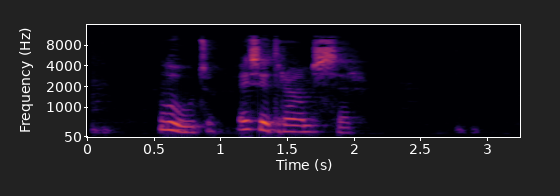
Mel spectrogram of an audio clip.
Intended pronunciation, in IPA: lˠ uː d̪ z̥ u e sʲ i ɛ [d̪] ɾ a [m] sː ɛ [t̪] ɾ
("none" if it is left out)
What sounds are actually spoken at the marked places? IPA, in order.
t̪, m, none

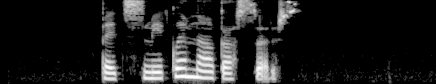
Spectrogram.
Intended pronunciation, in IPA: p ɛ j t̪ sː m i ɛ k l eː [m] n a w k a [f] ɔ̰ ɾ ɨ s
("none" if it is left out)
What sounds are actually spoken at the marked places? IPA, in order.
m, s

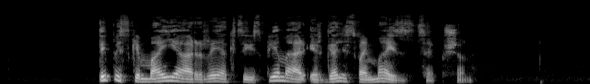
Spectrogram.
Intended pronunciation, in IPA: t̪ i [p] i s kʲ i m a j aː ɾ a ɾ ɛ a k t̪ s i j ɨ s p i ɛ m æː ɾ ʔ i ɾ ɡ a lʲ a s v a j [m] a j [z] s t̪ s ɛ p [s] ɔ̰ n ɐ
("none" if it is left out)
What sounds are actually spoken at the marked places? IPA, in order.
p, m, z, ʃ

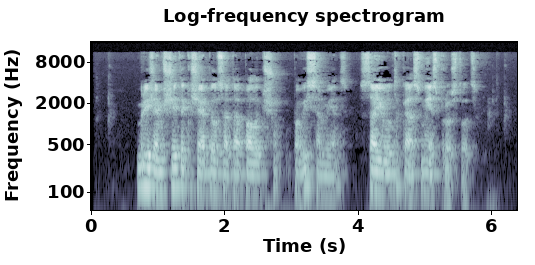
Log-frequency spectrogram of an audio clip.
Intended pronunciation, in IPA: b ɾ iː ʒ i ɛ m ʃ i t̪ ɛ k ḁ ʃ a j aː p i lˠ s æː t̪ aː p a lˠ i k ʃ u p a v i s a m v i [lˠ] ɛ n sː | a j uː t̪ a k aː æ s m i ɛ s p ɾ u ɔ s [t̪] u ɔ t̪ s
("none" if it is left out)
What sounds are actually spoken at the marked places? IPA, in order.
none, t̪

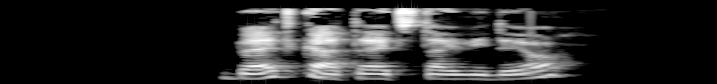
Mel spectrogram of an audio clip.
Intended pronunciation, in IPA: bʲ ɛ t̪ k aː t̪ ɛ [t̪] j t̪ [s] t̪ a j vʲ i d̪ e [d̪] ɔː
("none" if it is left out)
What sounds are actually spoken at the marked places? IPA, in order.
none, s, none

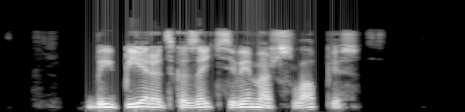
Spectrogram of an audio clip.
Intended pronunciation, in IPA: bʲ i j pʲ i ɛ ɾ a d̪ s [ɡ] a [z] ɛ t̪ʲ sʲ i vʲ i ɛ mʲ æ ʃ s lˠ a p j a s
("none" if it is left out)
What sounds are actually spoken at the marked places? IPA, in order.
k, z

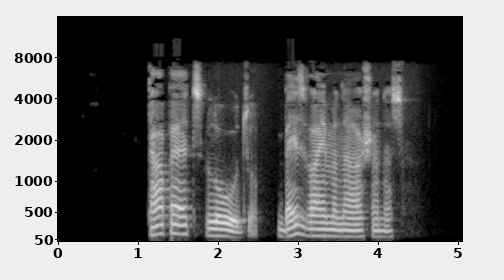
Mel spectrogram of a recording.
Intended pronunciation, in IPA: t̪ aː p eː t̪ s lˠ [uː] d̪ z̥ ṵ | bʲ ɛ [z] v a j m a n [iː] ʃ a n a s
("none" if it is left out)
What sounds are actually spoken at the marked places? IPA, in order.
uː, z, aː

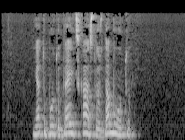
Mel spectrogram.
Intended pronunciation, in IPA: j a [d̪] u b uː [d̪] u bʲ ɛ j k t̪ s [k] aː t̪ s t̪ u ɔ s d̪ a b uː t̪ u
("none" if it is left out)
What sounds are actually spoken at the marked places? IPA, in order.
t̪, t̪, k

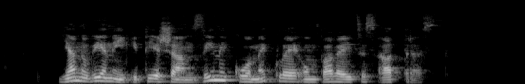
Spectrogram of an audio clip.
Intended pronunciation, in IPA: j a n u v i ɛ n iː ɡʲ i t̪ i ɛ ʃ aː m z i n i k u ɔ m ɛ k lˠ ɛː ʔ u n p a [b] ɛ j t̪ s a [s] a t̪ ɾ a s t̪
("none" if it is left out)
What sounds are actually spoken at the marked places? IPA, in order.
v, s

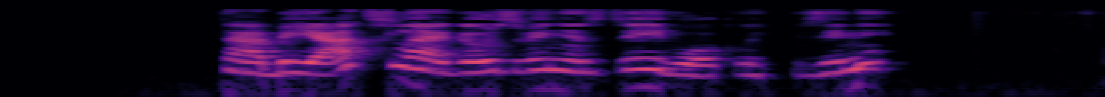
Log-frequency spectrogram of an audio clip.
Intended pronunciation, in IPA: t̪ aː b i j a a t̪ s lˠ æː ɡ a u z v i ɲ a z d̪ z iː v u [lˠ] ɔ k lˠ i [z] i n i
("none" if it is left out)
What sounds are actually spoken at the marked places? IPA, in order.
none, z

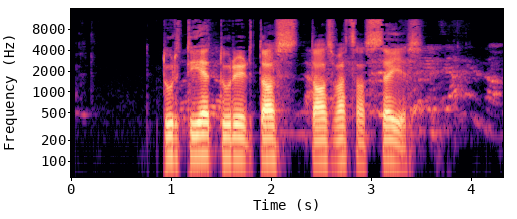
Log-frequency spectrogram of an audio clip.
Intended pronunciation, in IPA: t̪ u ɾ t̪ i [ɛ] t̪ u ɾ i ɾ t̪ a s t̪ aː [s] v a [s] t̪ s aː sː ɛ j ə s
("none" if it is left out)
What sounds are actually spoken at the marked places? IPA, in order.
ɛ, s, none

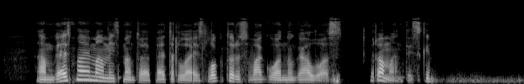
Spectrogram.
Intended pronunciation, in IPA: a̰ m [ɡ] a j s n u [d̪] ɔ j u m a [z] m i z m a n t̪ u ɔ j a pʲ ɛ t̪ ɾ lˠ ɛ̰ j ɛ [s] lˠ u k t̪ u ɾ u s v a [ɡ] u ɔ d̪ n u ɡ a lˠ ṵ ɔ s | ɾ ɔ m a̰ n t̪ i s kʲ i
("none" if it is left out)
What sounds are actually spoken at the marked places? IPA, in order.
ɡ, none, none, s, ɡ

